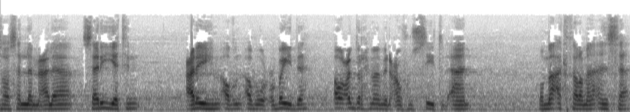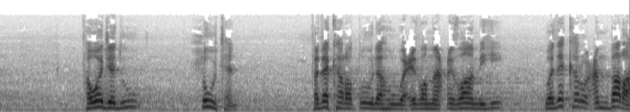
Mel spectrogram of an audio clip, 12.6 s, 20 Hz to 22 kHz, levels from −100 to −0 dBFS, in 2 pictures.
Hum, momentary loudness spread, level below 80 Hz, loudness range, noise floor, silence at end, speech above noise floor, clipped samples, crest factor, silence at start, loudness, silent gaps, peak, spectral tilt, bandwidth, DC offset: none; 13 LU; -60 dBFS; 5 LU; -43 dBFS; 0 s; 23 dB; under 0.1%; 22 dB; 0 s; -21 LUFS; none; 0 dBFS; -5.5 dB/octave; 12.5 kHz; under 0.1%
